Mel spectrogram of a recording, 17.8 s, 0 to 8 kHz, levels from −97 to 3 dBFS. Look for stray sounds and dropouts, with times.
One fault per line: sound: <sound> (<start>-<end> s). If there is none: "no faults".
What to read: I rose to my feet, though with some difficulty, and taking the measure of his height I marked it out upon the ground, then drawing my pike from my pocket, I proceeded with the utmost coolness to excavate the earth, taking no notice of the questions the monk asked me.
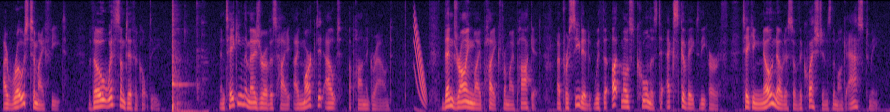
sound: thud (3.4-4.2 s)
sound: chirp (8.3-8.6 s)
